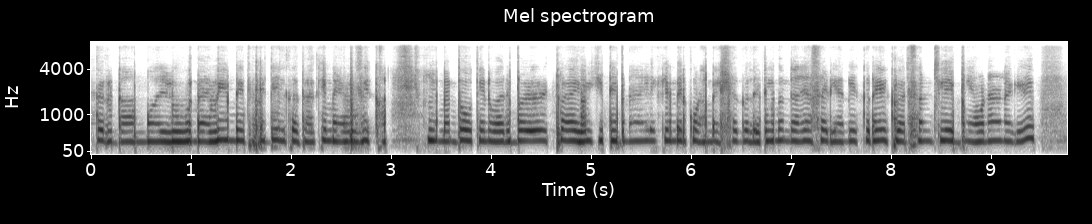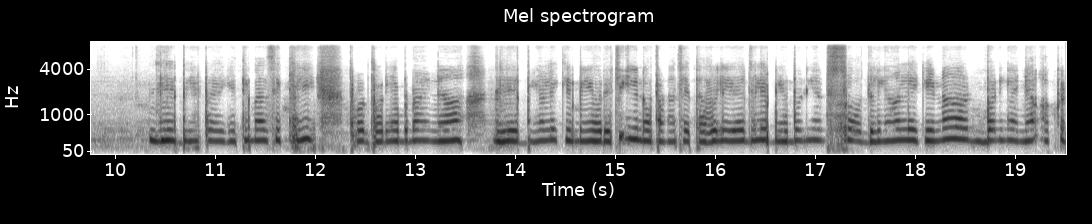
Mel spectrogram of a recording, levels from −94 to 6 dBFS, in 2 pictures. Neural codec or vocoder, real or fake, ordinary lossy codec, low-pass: codec, 32 kHz, 1.9 kbps, SNAC; fake; none; 7.2 kHz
